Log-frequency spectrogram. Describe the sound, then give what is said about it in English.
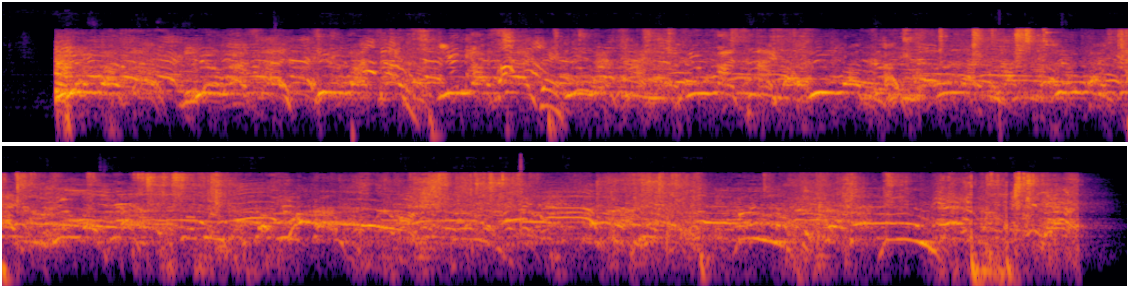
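A loud, dense crowd shouts and yells continuously, voices overlapping in a chaotic roar with scattered sharp bangs and smacks, as it breaches a police line guarding bike racks at the Peace Circle, where an officer was injured; the commotion is sustained throughout. “a short clip that shows the horrible moment when you were injured as the peace circle was breached.”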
